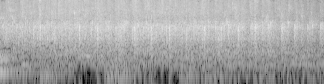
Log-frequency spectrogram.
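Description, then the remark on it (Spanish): An audience claps steadily for several seconds, a dense wash of many hands at an even, fairly loud level with no voices rising above it. “Ya que estamos en, una sesión de aplausos, quisiera pedirles aplausos para algunos de los, de los ex conductores que quiero presentarles.”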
